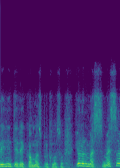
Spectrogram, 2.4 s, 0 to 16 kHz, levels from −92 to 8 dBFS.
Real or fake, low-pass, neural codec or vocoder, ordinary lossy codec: fake; 7.2 kHz; codec, 16 kHz, 0.4 kbps, LongCat-Audio-Codec; Opus, 24 kbps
